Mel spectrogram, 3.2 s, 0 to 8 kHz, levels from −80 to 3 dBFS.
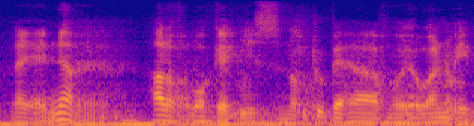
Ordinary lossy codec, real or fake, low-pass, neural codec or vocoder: none; fake; none; codec, 16 kHz, 1 kbps, X-Codec, WavLM features, trained on Multilingual LibriSpeech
